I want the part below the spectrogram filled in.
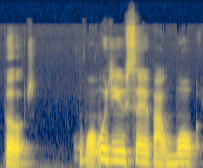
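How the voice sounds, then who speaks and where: A woman hosts a podcast and asks her guests thoughtful questions in a measured way. Her voice is very low for a woman, with a dark, mellow tone. She leads the conversation calmly. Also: gravelly. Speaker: podcast host. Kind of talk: interviewing guests.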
